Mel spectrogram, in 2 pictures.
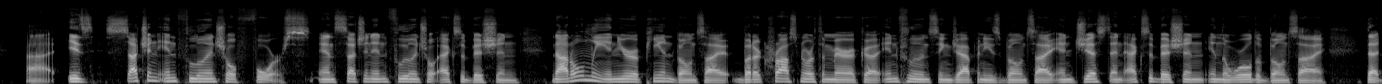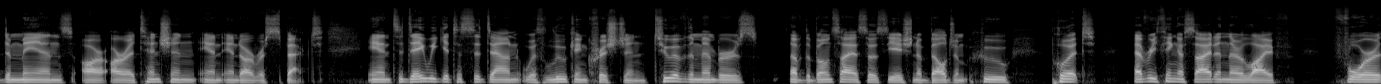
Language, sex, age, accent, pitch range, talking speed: English, male, 20-39, American, 100-120 Hz, 150 wpm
